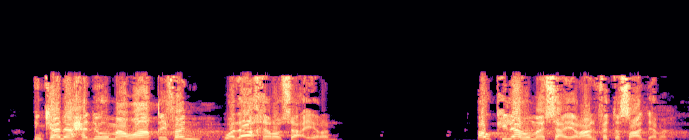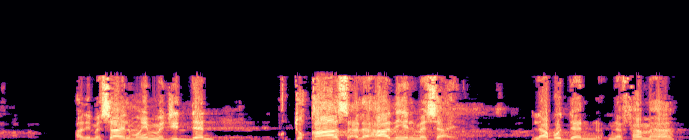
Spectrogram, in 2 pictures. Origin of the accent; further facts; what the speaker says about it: Kuwait; بالنسبة عندنا في الكويت يعني هناك شيء اسمه الطب الشرعي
